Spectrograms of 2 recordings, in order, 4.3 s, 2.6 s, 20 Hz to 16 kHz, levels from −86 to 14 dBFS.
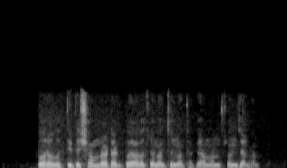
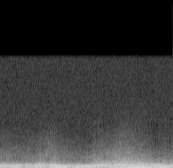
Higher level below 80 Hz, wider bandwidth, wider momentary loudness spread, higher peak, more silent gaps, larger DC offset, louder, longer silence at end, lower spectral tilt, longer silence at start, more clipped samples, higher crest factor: second, -56 dBFS vs -30 dBFS; first, 7.8 kHz vs 4.5 kHz; first, 10 LU vs 4 LU; about the same, -2 dBFS vs 0 dBFS; neither; neither; second, -20 LUFS vs -7 LUFS; first, 0.45 s vs 0 s; second, -5.5 dB/octave vs -10.5 dB/octave; first, 0.6 s vs 0 s; neither; first, 18 dB vs 6 dB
